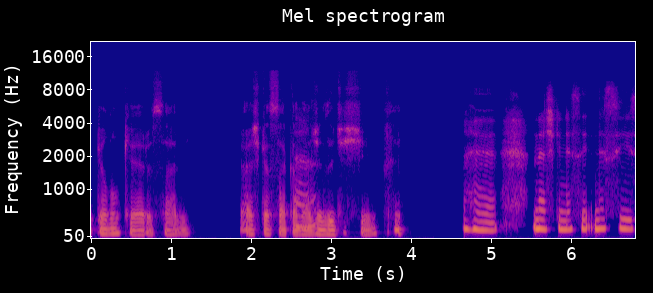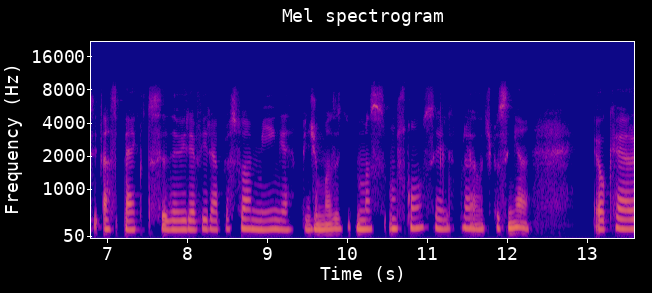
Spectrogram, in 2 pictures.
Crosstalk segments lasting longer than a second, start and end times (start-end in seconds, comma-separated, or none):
none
